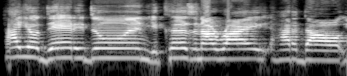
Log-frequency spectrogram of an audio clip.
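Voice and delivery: high, bubbly catch-up chatter; chatty neighbour greeting. Retold or imitated. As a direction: gush like you ran into an old friend. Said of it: "You can't be like".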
